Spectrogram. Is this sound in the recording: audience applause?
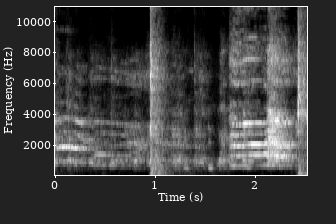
no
